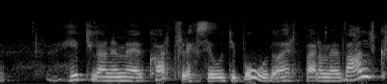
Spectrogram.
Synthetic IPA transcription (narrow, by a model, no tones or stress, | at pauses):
hɪt̪lanʏmɛðkʰɔɾ̥t̪flɛxsɪuːt̪ipuːðɔɣɛr̥t̪̚paːɾamɛðvalk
